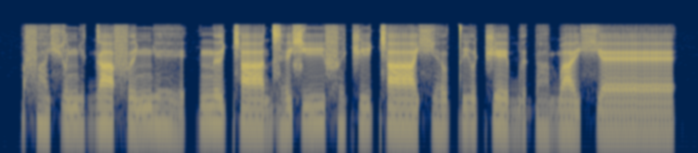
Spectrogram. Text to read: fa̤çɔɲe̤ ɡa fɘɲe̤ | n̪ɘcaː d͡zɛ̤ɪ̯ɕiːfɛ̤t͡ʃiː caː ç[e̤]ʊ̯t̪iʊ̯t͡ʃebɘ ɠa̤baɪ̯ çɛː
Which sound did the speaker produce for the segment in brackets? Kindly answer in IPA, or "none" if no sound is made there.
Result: ɛ̤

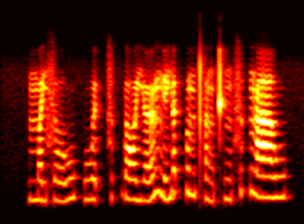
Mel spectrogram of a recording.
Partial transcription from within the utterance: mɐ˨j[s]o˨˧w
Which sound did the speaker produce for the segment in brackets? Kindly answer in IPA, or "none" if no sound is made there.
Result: s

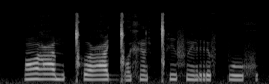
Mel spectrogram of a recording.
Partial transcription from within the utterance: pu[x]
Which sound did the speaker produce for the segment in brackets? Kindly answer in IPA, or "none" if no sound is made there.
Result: x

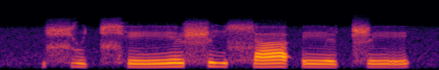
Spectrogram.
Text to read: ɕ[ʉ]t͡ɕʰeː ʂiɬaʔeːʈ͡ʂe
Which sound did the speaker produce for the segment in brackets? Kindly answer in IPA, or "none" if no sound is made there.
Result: ʊ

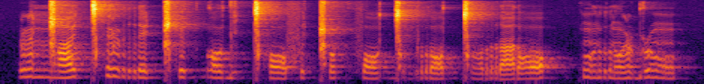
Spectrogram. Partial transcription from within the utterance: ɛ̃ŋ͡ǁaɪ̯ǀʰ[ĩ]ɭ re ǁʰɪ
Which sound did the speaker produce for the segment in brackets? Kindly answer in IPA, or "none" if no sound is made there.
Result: ĩ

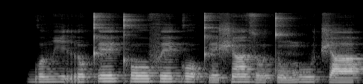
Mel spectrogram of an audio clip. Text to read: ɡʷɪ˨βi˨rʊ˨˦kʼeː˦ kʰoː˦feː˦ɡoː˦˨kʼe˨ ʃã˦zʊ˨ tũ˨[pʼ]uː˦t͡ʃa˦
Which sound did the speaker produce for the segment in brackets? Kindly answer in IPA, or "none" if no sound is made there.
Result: m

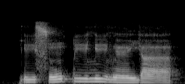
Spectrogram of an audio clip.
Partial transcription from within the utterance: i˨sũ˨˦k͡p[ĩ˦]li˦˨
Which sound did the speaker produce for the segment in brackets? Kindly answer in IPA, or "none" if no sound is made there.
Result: i˦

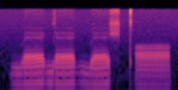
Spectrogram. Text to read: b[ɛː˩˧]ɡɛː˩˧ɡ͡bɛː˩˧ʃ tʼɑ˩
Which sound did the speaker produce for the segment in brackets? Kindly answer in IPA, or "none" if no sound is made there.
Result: ɛː˩˧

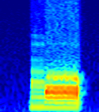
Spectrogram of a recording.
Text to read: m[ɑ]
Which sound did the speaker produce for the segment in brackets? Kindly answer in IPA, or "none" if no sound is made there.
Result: ɔ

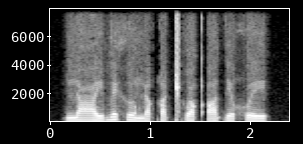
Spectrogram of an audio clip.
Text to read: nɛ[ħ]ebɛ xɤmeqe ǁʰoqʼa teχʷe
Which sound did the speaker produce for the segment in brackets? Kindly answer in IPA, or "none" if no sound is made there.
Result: ʕ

